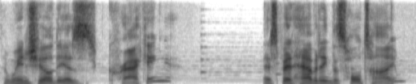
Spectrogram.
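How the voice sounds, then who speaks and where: Man acting an expressive, sentimental space traveller. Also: a little high, normal speed, dry recording, faint music behind, pitched above the performer's own voice. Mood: grateful, concerned. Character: groggy male space traveller, sentimental, devoted, gentle.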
